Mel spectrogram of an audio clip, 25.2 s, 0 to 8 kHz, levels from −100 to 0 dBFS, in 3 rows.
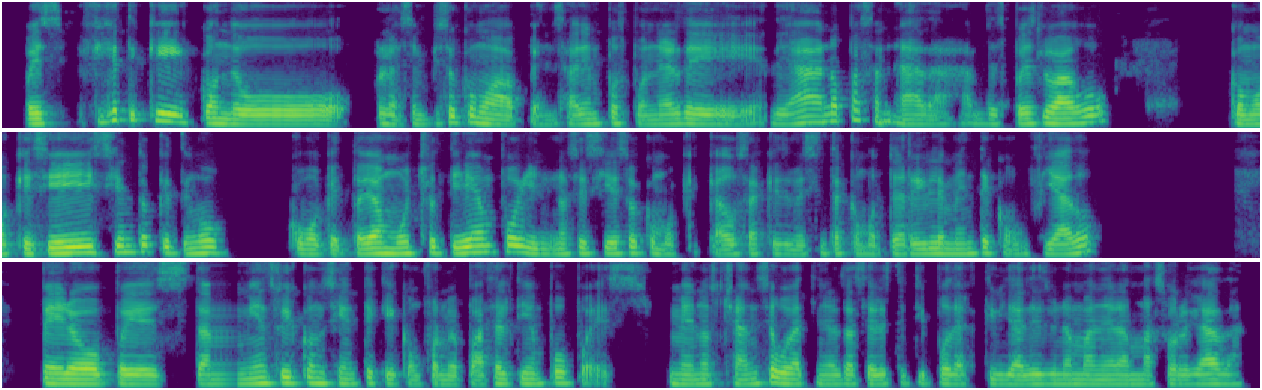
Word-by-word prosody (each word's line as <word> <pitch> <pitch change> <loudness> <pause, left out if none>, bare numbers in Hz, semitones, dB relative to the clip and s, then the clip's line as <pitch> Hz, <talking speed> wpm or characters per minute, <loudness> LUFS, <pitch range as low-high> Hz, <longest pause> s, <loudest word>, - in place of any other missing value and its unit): Pues, 125 +1 +2
fíjate 210 +8 -2
que 175 -5 +5
cuando 110 -3 +3 0.2
las 110 -4 -4
empiezo 120 +7 -3
como 130 -7 +2
a 105 -1 -1
pensar 110 +1 -6
en 120 +1 -3
posponer 115 -3 -3
de 110 -3 0
de: 115 0 -5
"Ah, 150 +3 +2
no 180 +2 0
pasa 215 +2 -5
nada, 115 -8 -5 0.2
después 120 +2 -3
lo 125 -2 +6
hago", 150 +8 +3 0.8
como 115 +1 -1
que 120 - +1
sí 135 +5 +8
siento 155 +4 -1
que 140 - 0
tengo 135 +2 +1 0.4
como 115 -2 -2
que 110 -1 -3
todavía 130 +2 +4
mucho 130 +2 +2
tiempo 155 +4 +4
y 130 -4 +2
no 120 0 -4
sé 130 0 -2
si 130 -1 -4
eso 135 +2 -1
como 120 -4 -6
que 155 - -17
causa 115 +2 -4
que 115 - -7
me 110 -2 -6
sienta 125 +2 -8
como 115 -3 -8
terriblemente 120 +3 -1
confiado 120 +7 -2 1.3
pero, 120 -2 +6
pues, 110 -1 +1
también 115 +4 -1
soy 135 +1 +2
consciente 130 -2 -2
que 115 -3 -4
conforme 105 -1 -5
pasa 105 +4 -3
el 120 - -1
tiempo, 125 +2 -2
pues, - - -10
menos 115 0 -3
chance 125 +3 -1
voy 125 -2 +4
a 115 - -1
tener 110 0 -5
que 110 - -2
hacer 110 0 -2
este 115 -1 -7
tipo 120 -1 -4
de 110 - -2
actividades 110 0 -2
de 115 - -4
una 115 0 -3
manera 110 -1 -2
más 110 -1 -6
holgada. 115 +1 -1
120 Hz, 170 wpm, -23 LUFS, 110-130 Hz, 1.3 s, sí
